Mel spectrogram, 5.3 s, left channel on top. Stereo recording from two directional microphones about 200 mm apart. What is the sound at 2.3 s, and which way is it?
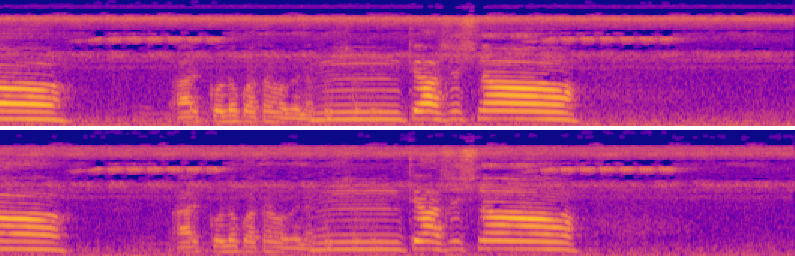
Speech, centre (ahead or behind).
